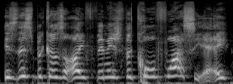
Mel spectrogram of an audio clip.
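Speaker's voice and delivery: high frantic question; panicked Pig. Acted. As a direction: blurt it high in fear.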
